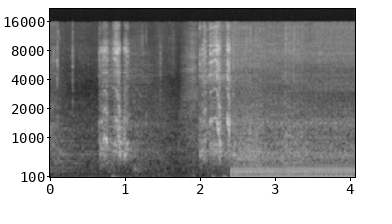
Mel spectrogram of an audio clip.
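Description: A motorcycle engine, the BMW R 1250 GS boxer twin, is started: a brief squeak about a second in, then the engine catches about two and a half seconds in and settles into a steady idle.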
